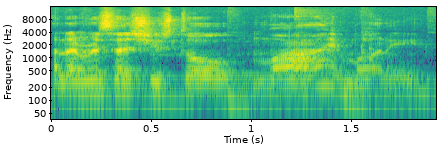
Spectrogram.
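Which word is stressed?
my. The emphasis falls on the word 'my'.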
